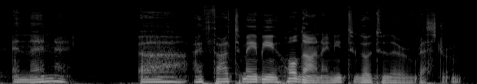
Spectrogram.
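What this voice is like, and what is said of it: Put-on European accent. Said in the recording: “European directors because their accent”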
